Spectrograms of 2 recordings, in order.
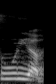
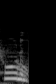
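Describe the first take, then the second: First: The word ends with an added 'a' vowel. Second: The word ends without an added 'a' vowel. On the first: The speaker calls it wrong. "আমরা সূর্যা বলি না" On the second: The speaker calls it right. "আমরা সূর্য বলি"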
